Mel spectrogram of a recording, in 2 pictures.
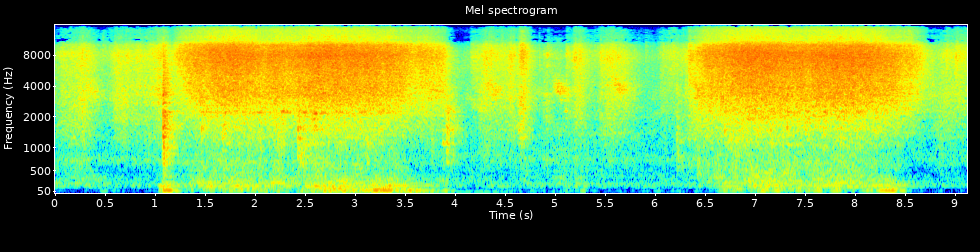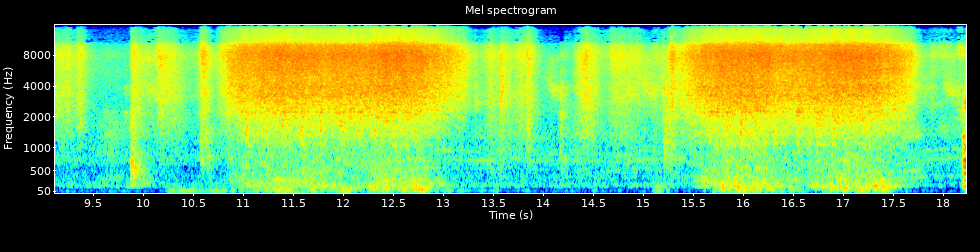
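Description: Paint roller on an extension pole rolling thick wall paint up and down a wall: four long strokes of about two to three seconds each, with short pauses between and a sharp click about a second in. These are the top-to-bottom strokes that join and even out the freshly painted patches.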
